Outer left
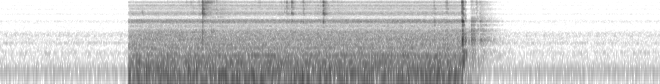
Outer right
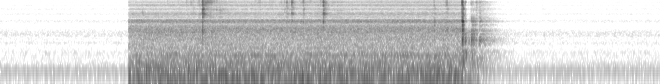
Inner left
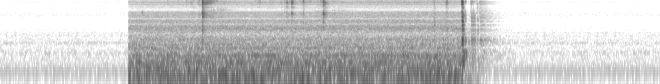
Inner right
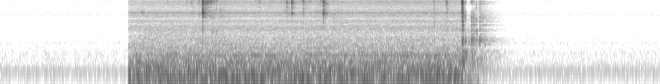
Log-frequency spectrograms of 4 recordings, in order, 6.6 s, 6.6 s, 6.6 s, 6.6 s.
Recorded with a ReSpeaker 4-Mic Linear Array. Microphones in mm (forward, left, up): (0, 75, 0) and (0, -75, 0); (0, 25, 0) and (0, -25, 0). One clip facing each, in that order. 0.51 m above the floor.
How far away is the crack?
About 2.5 m.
